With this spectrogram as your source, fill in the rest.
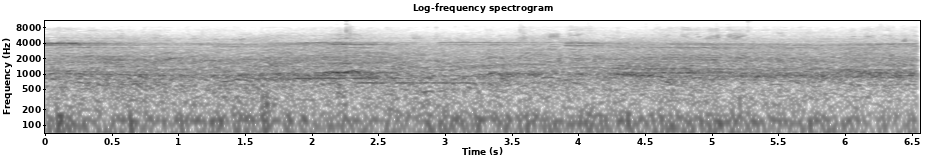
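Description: Shoes squeak sharply on a hard court in a large echoing hall.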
